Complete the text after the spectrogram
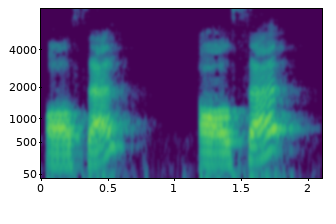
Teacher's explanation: we'll just use two words with a rising intonation to show it's a question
